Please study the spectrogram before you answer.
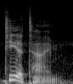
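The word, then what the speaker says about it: Teatime: to their more psychotic and questionable apprentice named Tia time which is spelled tee time d'Italia me Tia timing that's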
